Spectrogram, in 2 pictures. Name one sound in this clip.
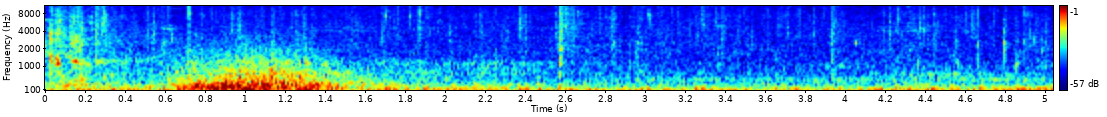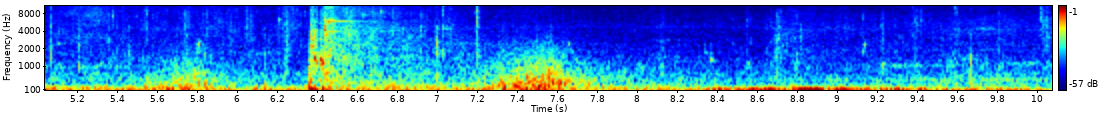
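Fire crackles and burns.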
